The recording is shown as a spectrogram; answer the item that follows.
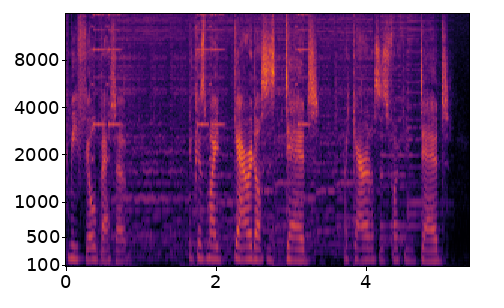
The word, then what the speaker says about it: Gyarados: I believe it's it's pronounced Gyarados. Gyarados. But you kind of just don't pronounce the Y.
